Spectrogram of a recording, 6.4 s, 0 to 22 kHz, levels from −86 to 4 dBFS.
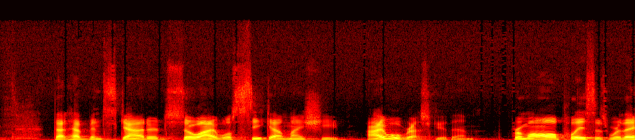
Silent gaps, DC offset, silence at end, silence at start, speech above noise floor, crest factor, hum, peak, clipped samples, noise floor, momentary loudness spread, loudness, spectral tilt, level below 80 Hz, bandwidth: none; under 0.1%; 0 s; 0.55 s; 26 dB; 20 dB; none; -4 dBFS; under 0.1%; -49 dBFS; 18 LU; -23 LUFS; -5.5 dB/octave; -56 dBFS; 19.5 kHz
